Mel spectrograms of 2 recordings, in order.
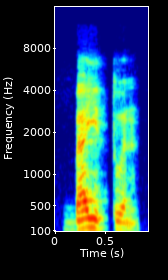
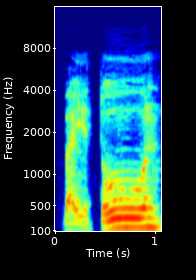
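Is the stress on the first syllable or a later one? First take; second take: first; later. First: The stress is on the first syllable. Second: The stress is on a later syllable. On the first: The speaker calls it right. "Ba-nya ditekan" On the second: The speaker calls it wrong. "bukan baitun, itu salah"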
